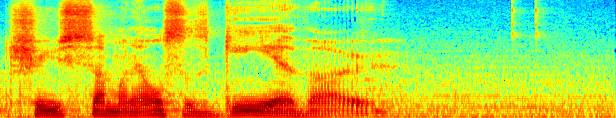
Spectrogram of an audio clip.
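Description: A middle-aged man talks calmly into a microphone.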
